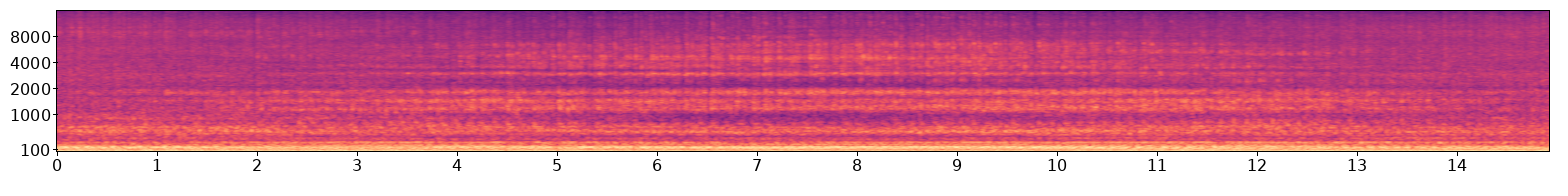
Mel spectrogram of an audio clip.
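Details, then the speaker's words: G48 car at idle in neutral after completing a new exhaust with tailpipes: deep, smooth, even rumble, much quieter, no misfires or knocks; slight belt squeal from a manual tensioner needing tightening. "oh wow it sounds really good wow [Music] it is much much quieter"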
